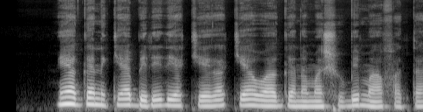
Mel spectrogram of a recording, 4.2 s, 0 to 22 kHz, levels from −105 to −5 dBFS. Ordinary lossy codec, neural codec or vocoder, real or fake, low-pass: none; none; real; none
